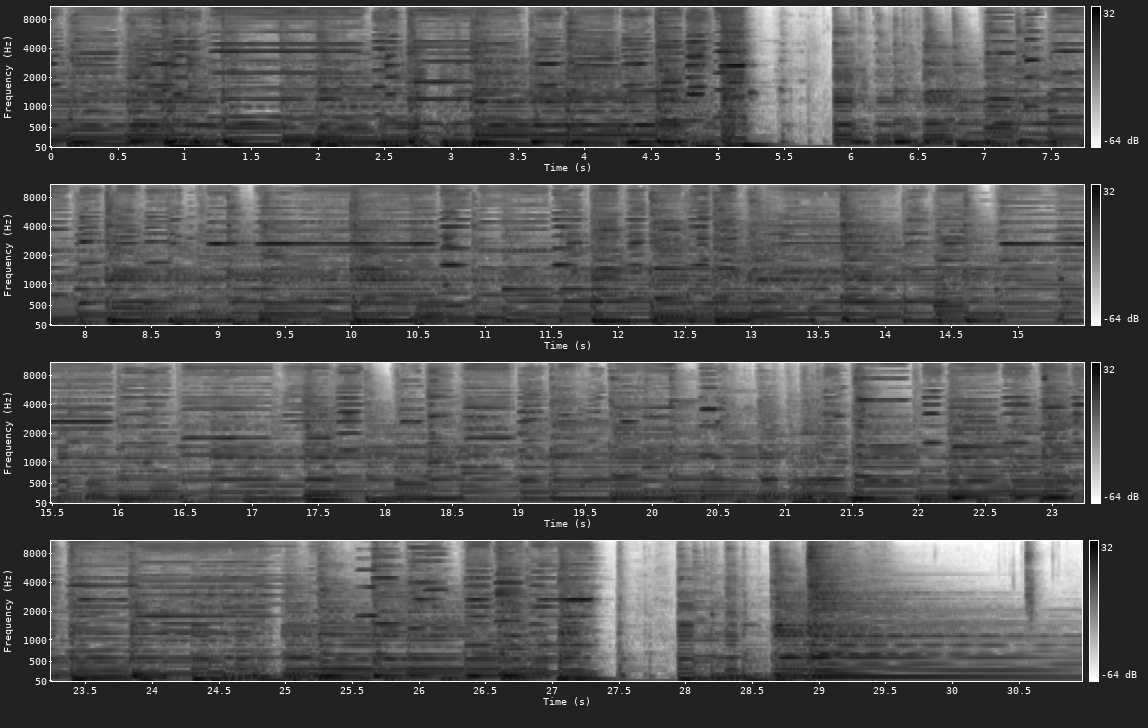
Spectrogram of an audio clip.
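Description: Live acoustic blues-folk: harmonica played from a neck rack over strummed acoustic guitar, with plucked upright bass underneath. The band cuts out briefly about five seconds in and again near the end, and a final chord then rings out.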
